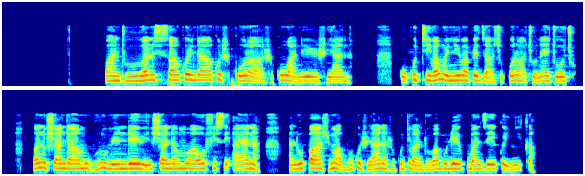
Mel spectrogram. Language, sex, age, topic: Ndau, male, 36-49, education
